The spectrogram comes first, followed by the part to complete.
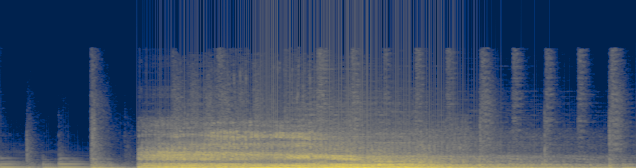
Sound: bear growling

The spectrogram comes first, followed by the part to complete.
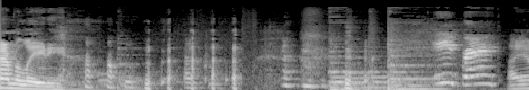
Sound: both laughing

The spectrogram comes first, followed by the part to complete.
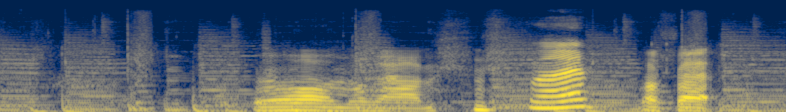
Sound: laughs

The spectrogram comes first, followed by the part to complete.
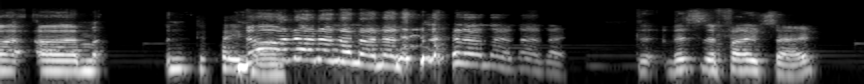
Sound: laughing

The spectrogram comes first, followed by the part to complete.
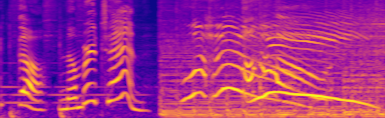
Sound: cheering

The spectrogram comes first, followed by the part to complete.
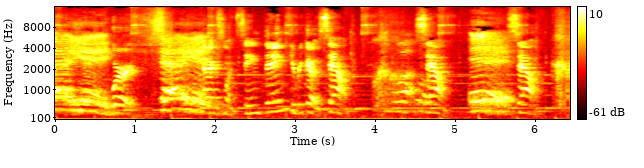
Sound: students sounding out words

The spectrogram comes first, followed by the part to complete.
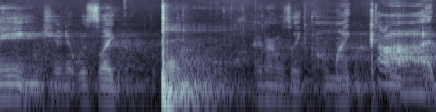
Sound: imitates explosion

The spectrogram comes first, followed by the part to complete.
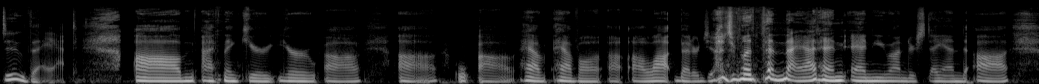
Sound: laugh

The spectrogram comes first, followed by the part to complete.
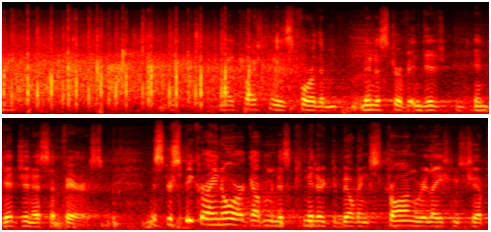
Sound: applause

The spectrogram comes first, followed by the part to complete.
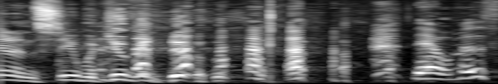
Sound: laughter

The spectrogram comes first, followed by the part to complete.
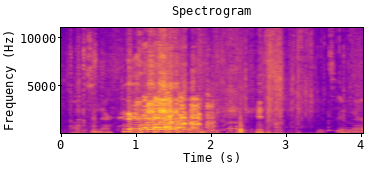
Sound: laughter

